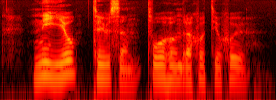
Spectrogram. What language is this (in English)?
Swedish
